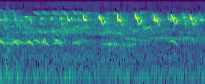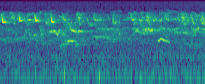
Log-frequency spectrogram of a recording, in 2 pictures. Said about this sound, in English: Right, OK, let's have a wee listen, see if we can hear the chiff-chaff.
